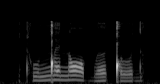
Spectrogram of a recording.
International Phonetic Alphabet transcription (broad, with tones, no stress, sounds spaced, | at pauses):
tʰ u˩˧ ŋ͡ǃ ɛ˥˧ n ɔː˥˩ b əː˩˧˩ ǃ ʊ˩˧ d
